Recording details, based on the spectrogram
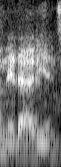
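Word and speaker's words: Cnidarians: Animal belonging to the phylum Cillian ट्रेटा are commonly called as Cillian traits और निडारियंस इनको हम बोलते हैं. ठीक है, सी साइलेंट है यहाँ पे, निडारियंस इन्हें हम बोलते हैं.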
